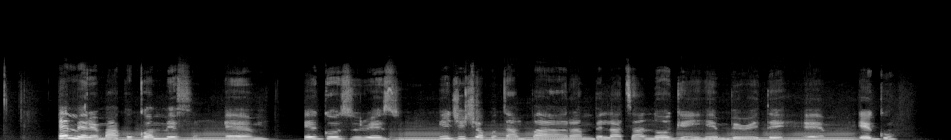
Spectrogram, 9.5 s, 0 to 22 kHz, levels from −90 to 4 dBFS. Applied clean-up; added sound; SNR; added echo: neural mask model RNNoise.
